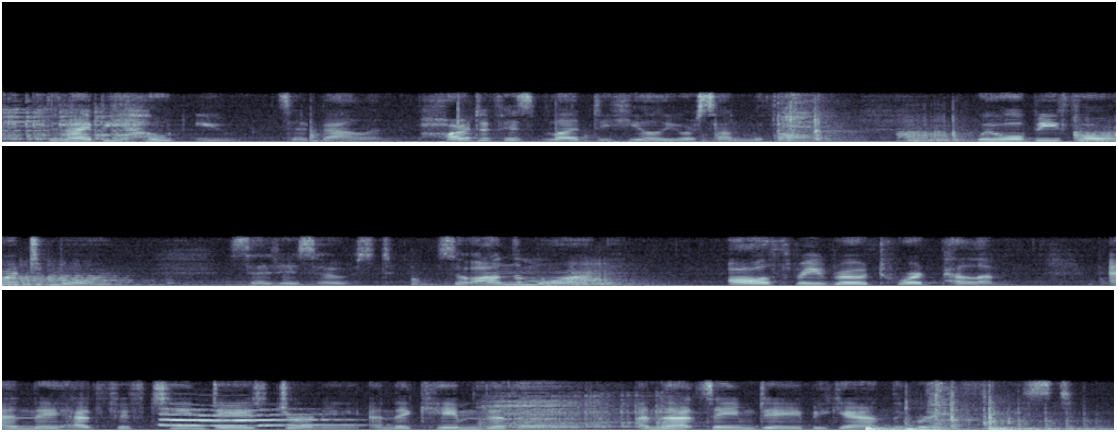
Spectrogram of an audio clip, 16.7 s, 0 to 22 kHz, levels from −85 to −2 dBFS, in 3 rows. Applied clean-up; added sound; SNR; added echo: none; Squeak; 2 dB; none.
